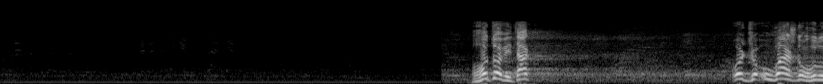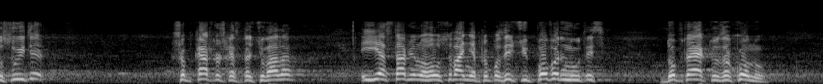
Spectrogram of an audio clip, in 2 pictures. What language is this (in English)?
Ukrainian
